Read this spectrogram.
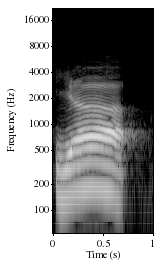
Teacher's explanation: dibaca panjang dua harakat itu Mad thi'i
